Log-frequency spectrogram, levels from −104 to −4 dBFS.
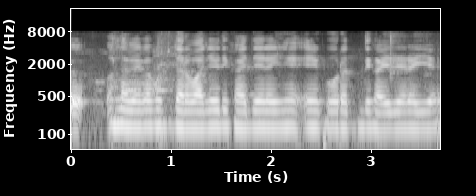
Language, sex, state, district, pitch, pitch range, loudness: Hindi, male, Haryana, Jhajjar, 135 Hz, 135-140 Hz, -17 LUFS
